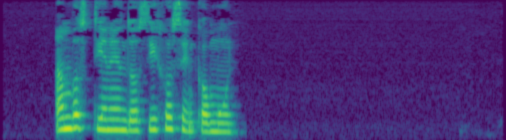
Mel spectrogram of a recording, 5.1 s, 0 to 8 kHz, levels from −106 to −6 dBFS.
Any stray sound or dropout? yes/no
no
